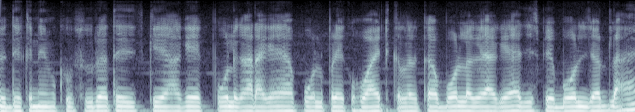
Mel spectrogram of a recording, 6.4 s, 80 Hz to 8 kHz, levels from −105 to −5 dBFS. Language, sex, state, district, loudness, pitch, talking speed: Hindi, male, Odisha, Khordha, -14 LUFS, 115 Hz, 205 wpm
